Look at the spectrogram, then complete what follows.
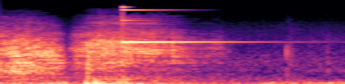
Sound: bell rings

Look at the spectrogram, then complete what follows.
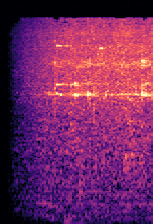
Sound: bottles clinking

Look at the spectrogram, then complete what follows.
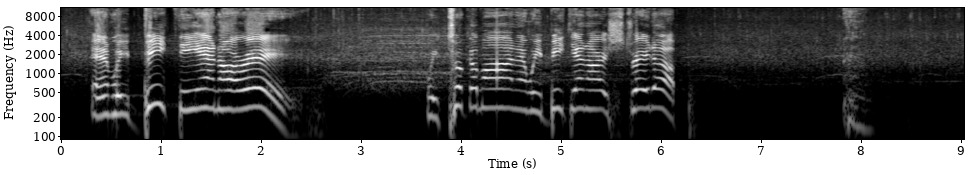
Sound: applause

